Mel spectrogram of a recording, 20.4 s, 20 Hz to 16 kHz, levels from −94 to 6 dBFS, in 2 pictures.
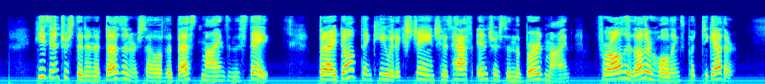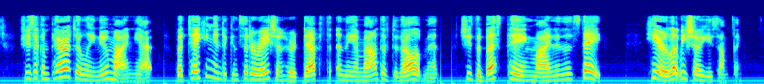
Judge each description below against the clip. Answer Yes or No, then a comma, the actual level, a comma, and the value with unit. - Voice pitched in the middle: No, high, 220 Hz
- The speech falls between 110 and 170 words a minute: No, average, 195 wpm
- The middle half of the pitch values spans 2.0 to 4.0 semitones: No, average, 5.0 semitones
